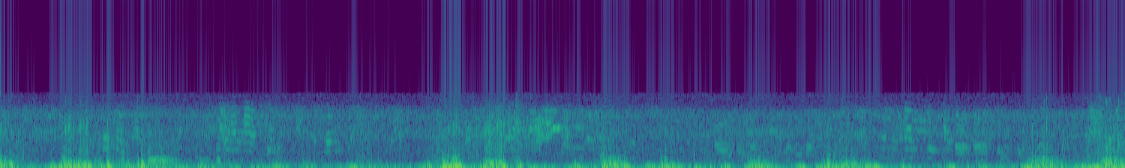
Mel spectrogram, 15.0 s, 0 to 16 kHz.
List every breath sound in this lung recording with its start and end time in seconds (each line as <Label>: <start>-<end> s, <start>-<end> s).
Inhalation: 0.69-1.47 s, 5.55-6.22 s, 7.92-8.59 s, 9.96-10.63 s, 13.67-14.59 s
Exhalation: 1.76-2.42 s, 6.39-7.05 s, 8.63-9.30 s, 10.87-11.87 s, 14.59-15.00 s
Crackles: 0.69-1.47 s, 1.76-2.42 s, 5.55-6.22 s, 6.39-7.05 s, 7.92-8.59 s, 8.63-9.30 s, 9.96-10.63 s, 10.87-11.87 s, 13.66-14.54 s, 14.59-15.00 s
